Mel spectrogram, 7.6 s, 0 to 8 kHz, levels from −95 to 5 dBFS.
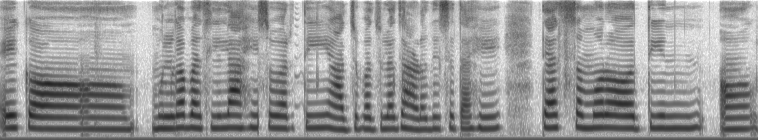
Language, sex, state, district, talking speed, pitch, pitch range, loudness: Marathi, female, Maharashtra, Solapur, 135 wpm, 260 Hz, 245-270 Hz, -17 LUFS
